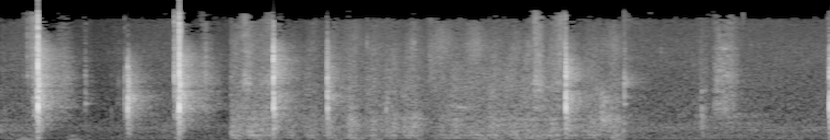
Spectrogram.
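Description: Chef's knife chopping cucumber and tomato on a cutting board: sharp, irregular knocks of the blade striking the board, about one a second.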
